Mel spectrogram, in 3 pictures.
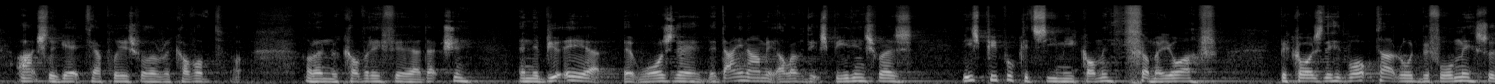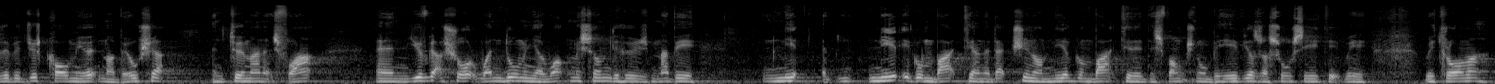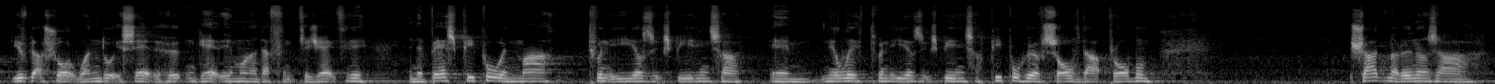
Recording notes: This audio-only episode captures the first show of Common People Live at the Edinburgh Fringe Festival!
